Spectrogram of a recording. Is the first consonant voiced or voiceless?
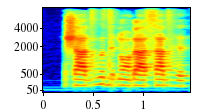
voiceless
